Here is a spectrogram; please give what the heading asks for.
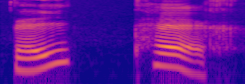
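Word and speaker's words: בֵּיתֵךְ: 마찬가지로 너의라고 할 때는 발음이 나는 카프를 쓰는 겁니다. 그래서 베이트, 아, 베이텍, 베이텍 이렇게 되는 거죠.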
